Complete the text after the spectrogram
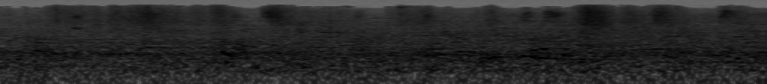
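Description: Many people chatter in a large, echoing hall.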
